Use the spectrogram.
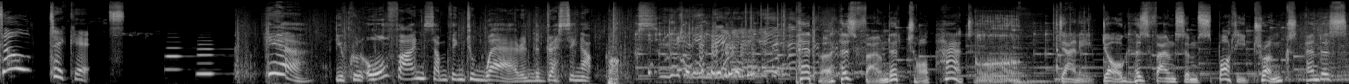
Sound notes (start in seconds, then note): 6.4 all giggle; 9.7 snorts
